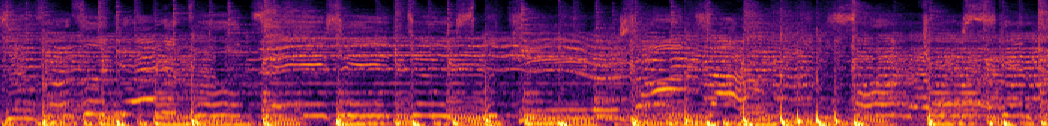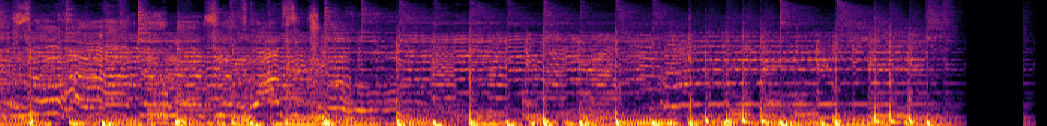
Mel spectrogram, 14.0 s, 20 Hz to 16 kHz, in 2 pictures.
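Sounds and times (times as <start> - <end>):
pop music with singing and guitar: 0.0 - 13.3.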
